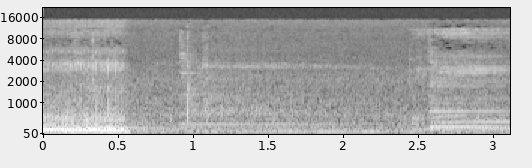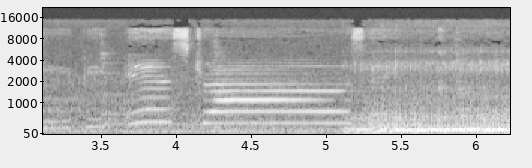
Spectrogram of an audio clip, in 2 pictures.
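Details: Sleeping American Bulldog gives a low, rattling snore at the start and end, with a soft music-box lullaby playing between; snoring.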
